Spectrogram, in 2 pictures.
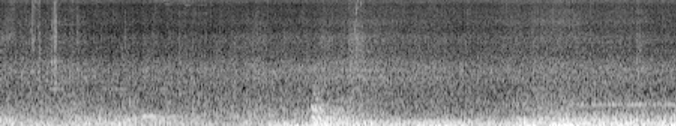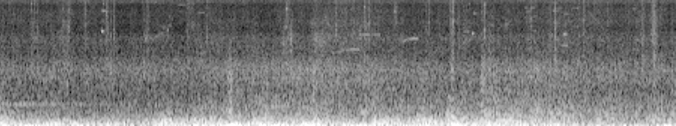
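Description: Strong wind howls outdoors.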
